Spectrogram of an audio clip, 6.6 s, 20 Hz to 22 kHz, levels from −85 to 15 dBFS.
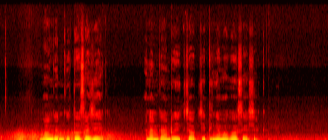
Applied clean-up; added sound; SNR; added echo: none; Thunder / Rain; 16 dB; none.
